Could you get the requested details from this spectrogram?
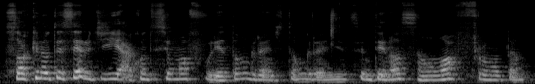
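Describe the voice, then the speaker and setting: A woman's voice: on the high side, fairly even intonation, a little fast, gravelly, dark tone. A woman giving a chatty prayer testimony, often turning to her listeners and acting out past conversations. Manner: chatty, keeps addressing listeners, re-enacts conversations. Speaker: intercessor sharing a testimony. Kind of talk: informal testimony in a prayer broadcast. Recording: roomy echo.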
